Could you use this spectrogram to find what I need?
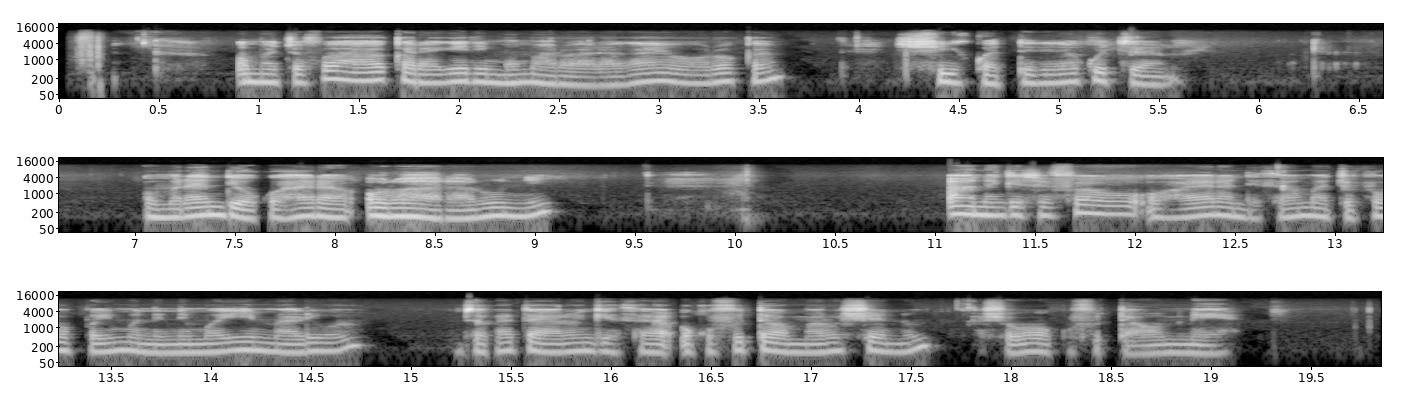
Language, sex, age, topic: Oshiwambo, female, 25-35, finance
